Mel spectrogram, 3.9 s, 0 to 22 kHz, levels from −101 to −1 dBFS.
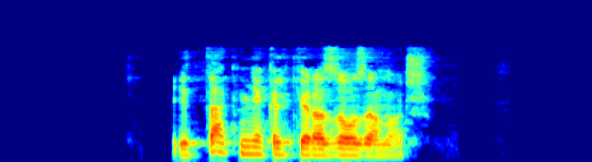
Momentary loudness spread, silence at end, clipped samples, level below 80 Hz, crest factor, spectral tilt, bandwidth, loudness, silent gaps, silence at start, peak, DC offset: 18 LU; 1.15 s; under 0.1%; -66 dBFS; 20 dB; -6 dB/octave; 7.8 kHz; -22 LUFS; none; 1.2 s; -4 dBFS; under 0.1%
